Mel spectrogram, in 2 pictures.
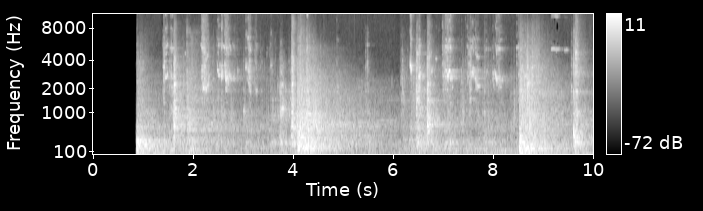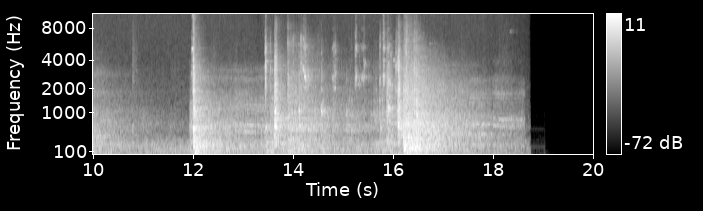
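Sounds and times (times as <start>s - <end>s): metal door creaking on hinges: 0.9s - 10.7s, 11.9s - 17.5s
heavy booming impacts: 16.0s - 17.7s.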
